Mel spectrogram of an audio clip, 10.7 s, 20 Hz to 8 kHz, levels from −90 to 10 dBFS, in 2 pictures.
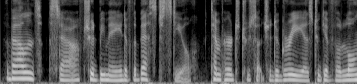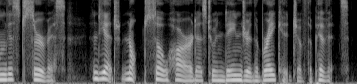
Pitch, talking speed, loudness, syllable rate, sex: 175 Hz, 190 wpm, -18 LUFS, 4.9 syllables/s, female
